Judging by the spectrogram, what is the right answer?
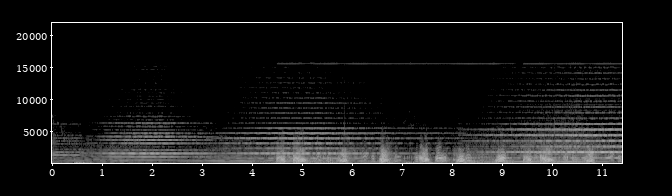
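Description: Dogs barking in the video game Broken Sword Reforged: a burst of repeated yelping barks from several dogs, loud and close, over a sustained game music bed, growing busier toward the end.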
